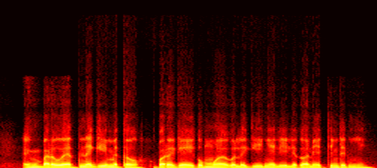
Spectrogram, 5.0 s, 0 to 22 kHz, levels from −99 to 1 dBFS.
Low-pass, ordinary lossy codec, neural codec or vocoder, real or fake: 19.8 kHz; Opus, 24 kbps; autoencoder, 48 kHz, 32 numbers a frame, DAC-VAE, trained on Japanese speech; fake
